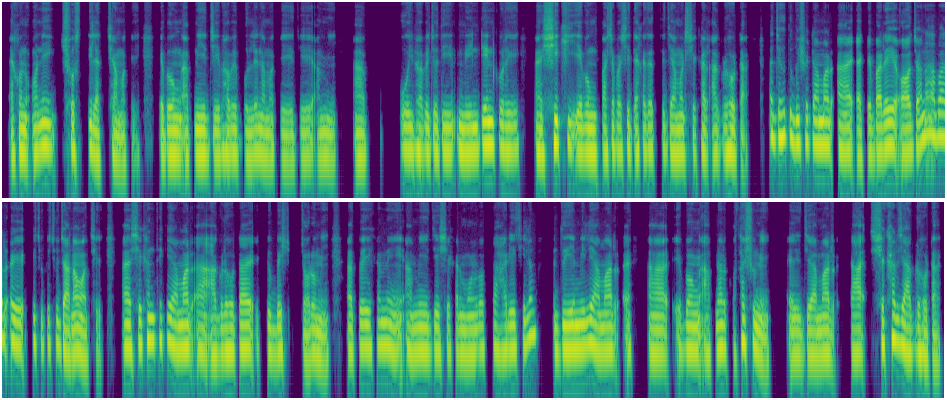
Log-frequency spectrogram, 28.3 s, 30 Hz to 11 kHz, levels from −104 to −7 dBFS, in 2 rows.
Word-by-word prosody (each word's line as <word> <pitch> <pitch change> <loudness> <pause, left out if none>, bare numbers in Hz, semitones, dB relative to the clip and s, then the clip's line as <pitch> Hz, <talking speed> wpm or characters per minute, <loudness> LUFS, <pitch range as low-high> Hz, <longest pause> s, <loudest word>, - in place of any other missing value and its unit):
এখন 120 +2 +2 0.2
অনেক 140 +2 +4 0.3
স্বস্তি 135 +1 -4
লাগছে 105 - -6
আমাকে। 95 0 -5 0.4
এবং 115 0 +3 0.2
আপনি 115 +2 +1 0.2
যেভাবে 115 +1 0
বললেন 115 +1 -1
আমাকে 110 0 -4 0.2
যে, 110 - -4 0.2
আমি 110 -1 0 0.4
আ - - +1 0.7
ঐভাবে 125 -1 +1
যদি 125 +1 0 0.3
মেইনটেইন 130 +5 +5
করে 130 -2 +2 0.4
এ - - +4 0.2
শিখি 155 -1 +3 0.2
এবং 125 0 +3 0.2
পাশাপাশি 125 +1 -2
দেখা 125 +1 -2
যাচ্ছে 130 - -5
যে, - - -5
আমার 120 -1 +2
শেখার 120 - -3
আগ্রহটা 120 0 -1 0.4
আ - - +2
যেহেতু 190 +1 +3
বিষয়টা 160 0 -1
আমার 150 0 +5 0.2
আ - - +1 0.2
একেবারে 125 +5 +1 0.3
অজানা, 140 +10 +2
আবার 190 -1 +3 0.2
এ - - +5 0.2
কিছু, 160 -2 -5
কিছু 150 0 -5
জানাও 125 +1 +3
আছে। - - -13 0.4
আ - - +3
সেখান 155 +3 +2
থেকে 170 -1 -3
আমার 140 +1 +5 0.2
আ - - +1 0.2
আগ্রহটা 125 +2 +1 0.2
একটু - - -8
বেশ 125 0 +1 0.3
চরমই। 105 -1 0 0.3
আ - - +2
তো - - -2
এখানে 145 +1 0 0.3
আমি 125 +1 +2 0.2
যে, 130 - +1
শেখার 125 0 -4
মনোভাবটা 130 +4 -2
হারিয়েছিলাম, 135 +9 0 0.4
দুয়ে 135 +1 +5
মিলে 145 +3 +4
আমার 130 +1 +2 0.2
এ - - -2 0.3
আ - - +1 0.4
এবং 130 0 +1 0.2
আপনার 135 +4 0
কথা 125 +7 -1
শুনে 120 -7 +3 0.4
এইযে 115 +1 -1
আমার 120 +1 +2 0.4
আ - - +1 0.3
শেখার 160 +4 +2
যে, - - +5
আগ্রহটা, 120 -5 -1
125 Hz, 155 wpm, -22 LUFS, 120-140 Hz, 0.7 s, মেইনটেইন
